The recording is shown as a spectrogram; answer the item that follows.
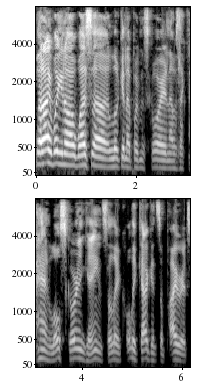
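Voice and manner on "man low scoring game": usual speaking voice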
